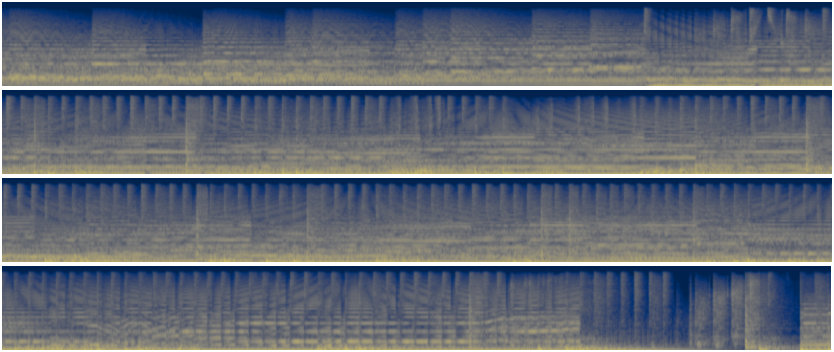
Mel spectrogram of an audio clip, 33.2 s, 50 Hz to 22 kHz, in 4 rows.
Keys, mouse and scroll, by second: 0.3 click, 1.2-2.6 drag, 2.2 shift+d, 2.9 click, 4.8 click, 7.8 ctrl+s, 8.6 click, 11.2 click, 11.4 click, 12.8-13.2 scroll down 1, 15.2 click, 16.5-18.5 ctrl+shift+drag, 19.2 click, 19.7 click, 21.3 click, 24.3-33.1 drag.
